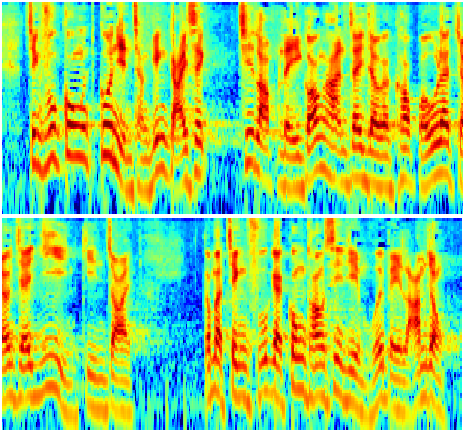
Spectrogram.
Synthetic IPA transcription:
t͡sɪ˧ŋfu˨˥kkuː˥njiː˨˩nt͡sʰɐ˨˩ŋkɪ˥ŋkaː˨˥jsɪ˥k̚t͡sʰiː˧t̚laː˨p̚le˨˩jkɔː˨˥ŋɦaː˨nt͡sɐ˧jt͡sɐ˨wkɛː˧kʰɔː˧k̚po˨˥wlɛː˥t͡ʃœː˨˥ŋt͡sɛː˨˥jiː˥jiː˨˩nkiː˨nt͡sɔː˨j | kɐ˨˧˥mɐ˨t͡sɪ˧ŋfuː˨˥kɛː˧kʊ˥ŋt̪ʰɔː˨˥ŋsiː˥nt͡siː˨m̩˨˩wuː˨˧jpe˨jla̰ː˨˥mjʊ˨ŋ

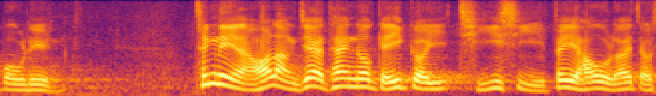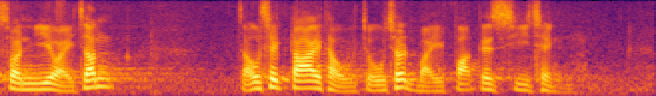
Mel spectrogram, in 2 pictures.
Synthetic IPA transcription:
po˨wlyː˨˩n | t͡sʰɪ˥ŋnli˨njɐ˨˩nɦɔː˨˥nɐ˨˩ŋt͡siː˨˥ɐ˨jt̪ʰɛː˥ŋt̪o˨˥ke˨˥jkɵ˧ɥt͡sʰiː˨˧siː˨˩fe˥jɦɐ˨˥wo˨˩˨ɛ˥t͡sɐ˨wsɵ˧njiː˧wɐ˨˩jt͡sɐ˥n | t͡sɐ˨˥wsʰɪ˥k̚t̪aː˥jt̪ʰɐ˨˩wt͡so˨wt͡ʃʰɵ˥t̚wɐ̰˨˩jfaː˧t̚kɛː˧siː˨t͡sʰɪ̰˨˩ŋ

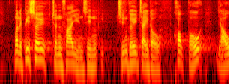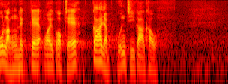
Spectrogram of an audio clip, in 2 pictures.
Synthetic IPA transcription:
ŋɔː˨˧t̪e˨jpiː˥t̚sɵ˥ɥt͡ʃɵ˧nfaː˧jjyː˨˩nsʰiː˨˩n | sʰyː˨˥nkɵ˨˥t͡sɐ˧jt̪o˨wkʰɔː˧k̚po˨˥wjɐ˨˧wlɐ̰˨˩ŋlɪ˨kːɛː˧ɔː˧jkɔː˧k̚t͡sɛː˨˥kaː˥jɐ˨p̚kuː˨˥nt͡siː˨kaː˧kʰɐ˧w

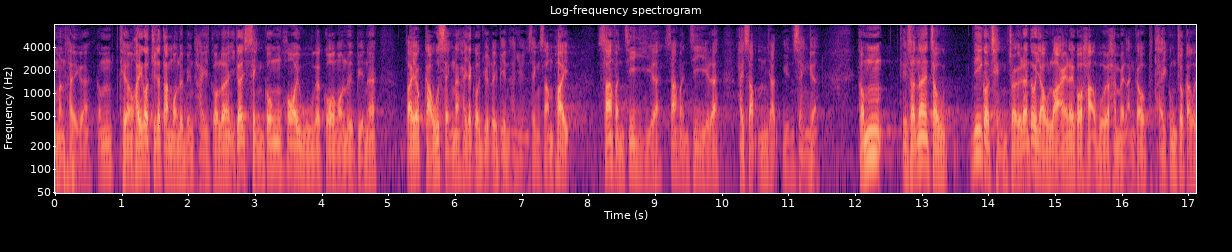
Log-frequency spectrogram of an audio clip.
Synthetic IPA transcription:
mɐ˨nt̪ʰɐ˨˩jkɐ˧kɐ˨˥mkʰe˨˩sɐ˨t̚ɐ˨˥jkɔː˥ɔ˧t͡ʃy˨˥t̪aː˧˩ŋɔː˨˧nlɵ˨˧ɥpi˨nt̪ʰɐ̰˨˩jkɔː˧lɛː˥jiː˨kaː˥sɪ˨˩ŋkʊ˥ŋhɔː˥jwuː˨˧kɛ˧kɔː˧ŋɔː˨˧nlɵ˨˧ɥpiː˨nlɛː˥ | t̪aː˨jœː˧kːɐ̰˨˥wsɪ̰˨˩ŋlɛː˥hɐ˧jɐ˥tkɔː˧ɥyː˨t̚lɵ˨˧ɥpiː˨nhɐ˨jyː˨˩nsɪ̰˨˩ŋsɐ̰ː˨˥mpʰɐ˥j | saː˥mfɐ˨nt͡siː˥jiː˨˩lɛː˥saː˥mfɐ˨nt͡siː˥jiː˨˩lɛː˥ | hɐ˨˩jsɐ˨p̚m̩˨˧jɐ̰˨t̚jyː˨˩nsɪ̰˨˩ŋkɛ˧ | kɐ˨˥mkʰe˨˩sɐ˨t̚lɛː˥t͡sɐ˨˩w | niː˥kɔː˧t͡sʰɪ˨˩ŋt͡ʃɵ˨˧ɥlɛː˥t̪o˥wjɐ˨˧wla̰ː˨jlɛː˥kɔː˧ha̰ː˨k̚wuː˨˥jhɐ˨jmɐ˨jnɐ˨˩ŋkɐ˧wt̪ʰɐ˨˩jkʊ˥ŋt͡sʊ˥kːaː˨˧k

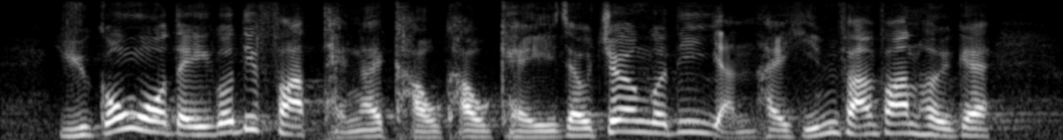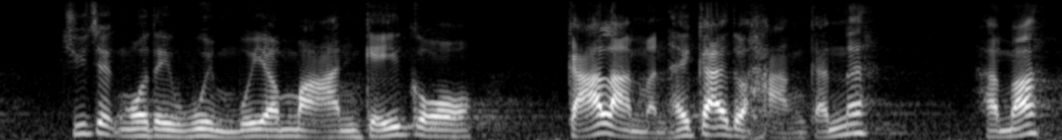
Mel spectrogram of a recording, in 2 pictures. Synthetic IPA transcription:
jyː˨˩kɔː˨˥ŋɔː˨˧t̪e˨jkɔː˨˥t̪̬iː˥faː˧t̪̚ʰɪ˨˩ŋhɐ˨jkʰɐ˨˩wkʰɐ˨˩wkʰe˨˩jt͡sɐ˨wt͡ʃœː˥ŋkɔː˨˥t̪iː˥jɐ̰˨˩nhɐ˨jhiː˨˥nfaː˨˥nfaː˥nhɵ˧ɥkɛː˧ | t͡ʃyː˨˥t͡sɪ˨k̚ŋɔː˨˧t̪e˨jwuː˨˧˥jm̩˨˩wuː˨˧jːɐ˨˧wma̰ː˨nke˨˥jkɔː˧kaː˨˥la̰ː˨˩nmɐ˨˩nhɐ˨˥jkaː˥jt̪o˨˧wha̰ː˨˩ŋkɐ˨˥nnɛː˥ | hɐ˨˩maː˨˧˥

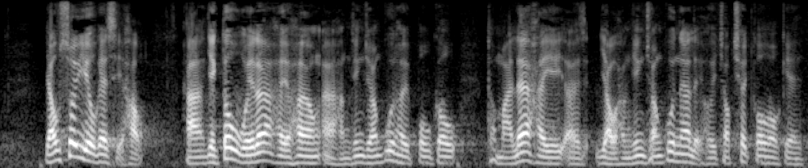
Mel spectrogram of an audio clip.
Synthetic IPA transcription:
jɐ˨˧wsɵ˥ɥjiː˧wkɛː˧siː˨˩hɐ̰˨w | haː˨˧jɪ˨k̚t̪o˥wwuː˨˧jlɛː˥ɦɐ˨˧jɦœː˧ŋɛ̰ː˨˩ɦɐ˨˩ŋt͡sɪ˧ŋt͡ʃœː˨˥ŋkuː˥nhɵ˧ɥpo˧wko˧w | t̪ʰo˨˩ŋmaː˨jlɛː˥ɦɐ˨jɛ̰ː˨jɐ˨˩wɦɐ˨˩ŋt͡sɪ˧ŋt͡ʃœː˨˥ŋkuː˥nlɛː˥le˨˩jhɵ˧ɥt͡sːk̚t͡ʃʰɵ˥t̚kɔː˨˦˥kɔː˧kɛː˧

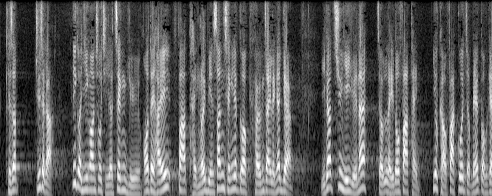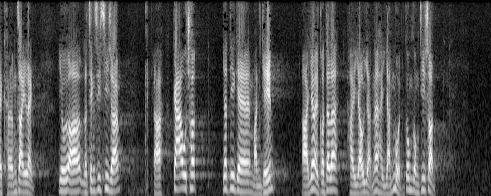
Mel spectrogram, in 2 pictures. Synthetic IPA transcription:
kʰe˨˩jsɐ˨t̚ | t͡ʃy˨˥t͡sɪ˨k̚a̰˨ | niː˥kɔː˧jiː˨˧ŋɔː˧nt͡sʰo˧wt͡sʰiː˨˩t͡sɐ˨wt͡sɪ˧ŋjyː˨˩ŋɔː˨˧t̪e˨jɦɐ˨˥jfaː˧t̚t̪ʰɪ˨˩ŋlɵ˨˧piː˨nsɐ˥nt͡sʰɪ˨˥ŋjɐ˥t̚kɔː˧kʰœː˨˧ŋt͡sɐ˧jlɪ˨ŋjɐ˥t̚jœː˨˩ŋ | jiː˨˩kaː˥t͡ʃyː˥jiː˨˧ɥyː˨˩nlɛː˥t͡sɐ˨wle˨˩jt̪o˧wfaː˧t̪ʰɪ˨˩ŋ | jiː˥wkʰɐ˨˩wfaː˧t̚kuː˥nt͡sɐ˨wpe˨˧jɐ˥t̚kːɔː˧kɛː˧kʰœː˨˧ŋt͡sɐ˧jlɪ˨˩ŋ | jiː˧waː˨˧lə˨t͡sɪ˧ŋs̬iː˥siː˥t͡ʃœː˨˥ŋ | aː˨kaː˥wt͡ʃʰɵ˥t̚ | jɐ˥t̚t̪iː˥kɛː˧mɐ˨˩nki˨˥n | haː˨˩jɐ˥nwɐ˨jkɔː˧k̚t̪ɐ˥k̚lɛː˥hɐ˨jːɐ˨˧wjɐ˨˩nlɛː˥hɐ˨jːɐ˨˥nmuː˨˩nkʊ˥ŋkʊ˧ŋt͡siː˥sɵ˧n

